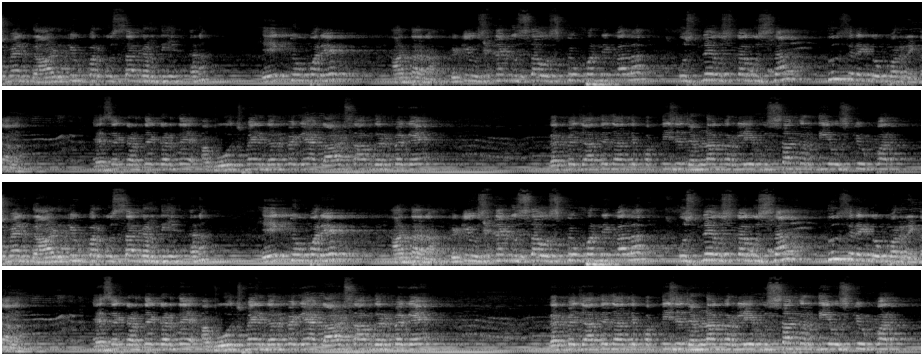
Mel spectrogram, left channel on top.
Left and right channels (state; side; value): quieter; left; 6.7 dB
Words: गार्ड के ऊपर गुस्सा कर दिए, है ना, एक के ऊपर एक आता रहा, क्योंकि उसने गुस्सा उसके ऊपर निकाला, उसने उसका गुस्सा दूसरे के ऊपर निकाला। ऐसे करते करते अब वॉचमैन घर पे गया, गार्ड साहब घर पे गए, घर पे जाते जाते पत्नी से झगड़ा कर लिए, गुस्सा कर दिए उसके ऊपर।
